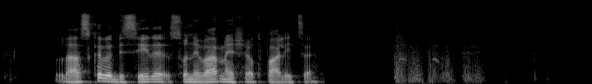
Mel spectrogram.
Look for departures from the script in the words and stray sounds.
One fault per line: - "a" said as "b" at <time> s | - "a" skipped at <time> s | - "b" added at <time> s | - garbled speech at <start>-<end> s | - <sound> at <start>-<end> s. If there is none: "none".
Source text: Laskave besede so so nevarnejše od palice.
- "so" skipped at 1.9 s
- cough at 3.9-4.9 s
